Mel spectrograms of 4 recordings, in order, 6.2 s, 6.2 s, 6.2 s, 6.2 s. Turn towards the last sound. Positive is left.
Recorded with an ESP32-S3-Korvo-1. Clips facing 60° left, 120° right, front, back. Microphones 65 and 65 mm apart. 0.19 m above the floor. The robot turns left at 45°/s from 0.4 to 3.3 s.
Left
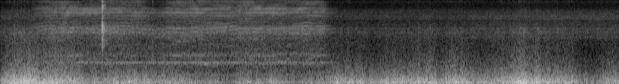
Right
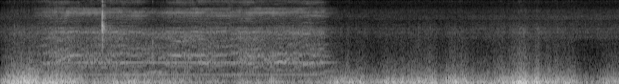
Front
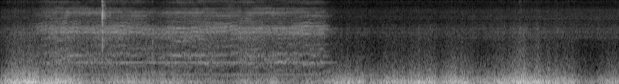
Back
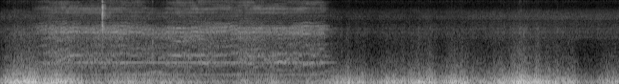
turn(degrees=-125)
